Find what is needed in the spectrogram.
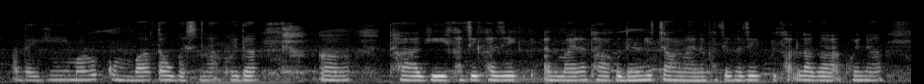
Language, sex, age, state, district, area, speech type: Manipuri, female, 18-30, Manipur, Kakching, rural, spontaneous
